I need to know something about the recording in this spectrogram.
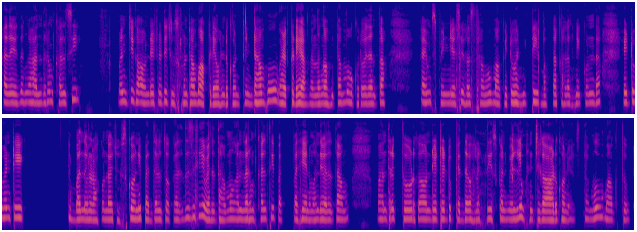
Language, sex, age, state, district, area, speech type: Telugu, female, 18-30, Andhra Pradesh, Sri Balaji, urban, spontaneous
